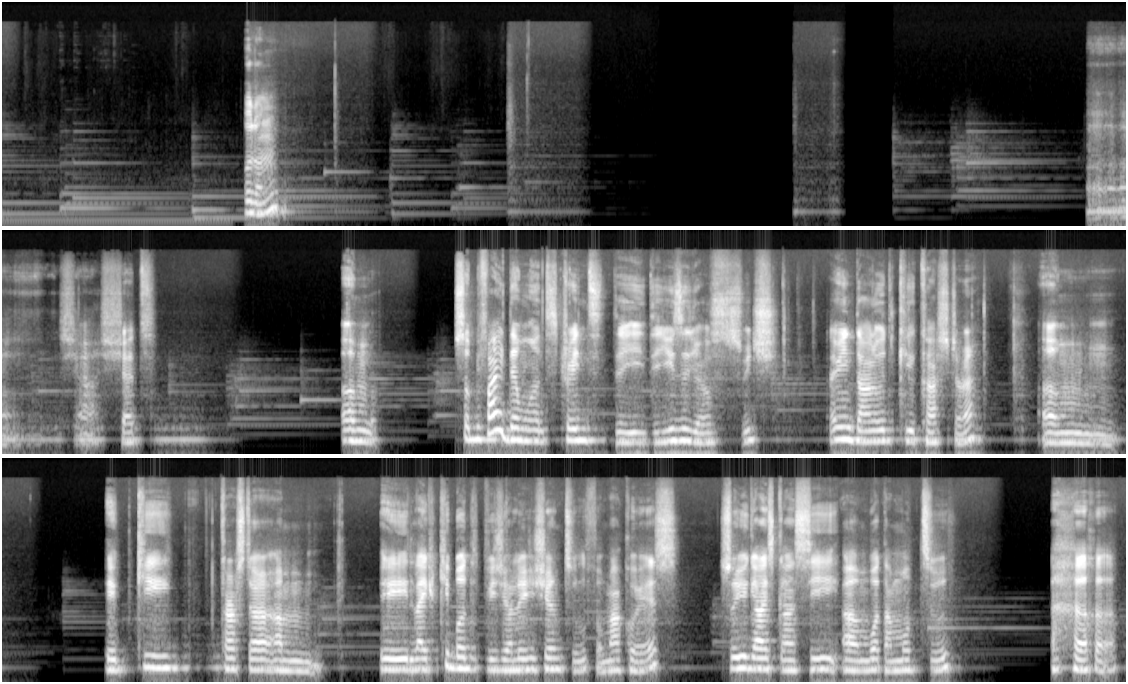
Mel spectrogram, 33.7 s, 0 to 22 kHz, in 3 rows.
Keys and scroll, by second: 1.0 alt+super+3, 3.1 alt+super+1, 4.5 alt+super+2, 5.7 alt+super+3, 7.9 alt+super+1, 9.2 alt+super+2, 10.5 alt+super+3, 12.6 alt+super+1, 14.0 alt+super+2, 15.2 alt+super+3.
